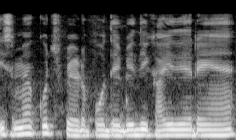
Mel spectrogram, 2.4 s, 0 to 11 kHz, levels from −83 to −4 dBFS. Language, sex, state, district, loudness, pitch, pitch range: Hindi, male, Uttar Pradesh, Shamli, -13 LUFS, 125 Hz, 120-135 Hz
